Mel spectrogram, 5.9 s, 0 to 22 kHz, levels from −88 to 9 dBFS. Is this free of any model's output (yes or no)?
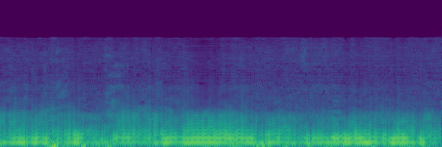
no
